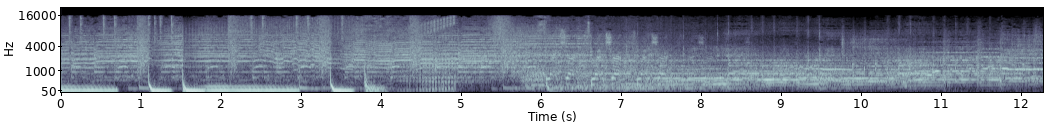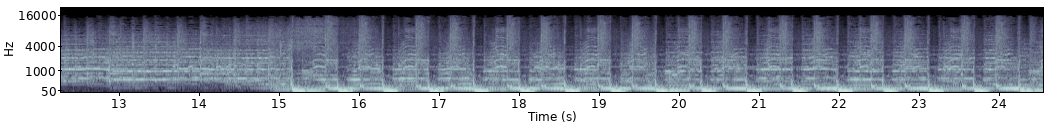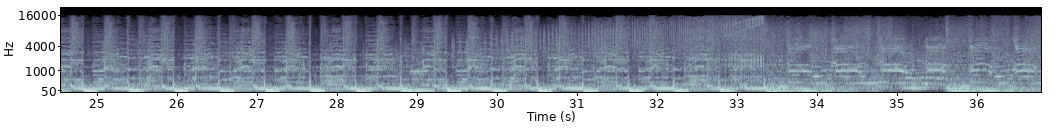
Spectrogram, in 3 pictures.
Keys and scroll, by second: 4.6 ctrl+v, 27.5 ctrl+alt+BackSpace, 32.7 ctrl+alt+BackSpace, 34.2 ctrl+z, 35.7 ctrl+alt+BackSpace.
